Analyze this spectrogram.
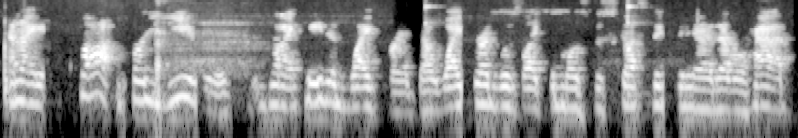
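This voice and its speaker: A woman's voice: on the low side, normal speed, bright, forceful tone, slight background noise, low-quality recording. A woman chatting casually during an eating contest, telling anecdotes and peppering her talk with "like". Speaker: competitive eater.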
